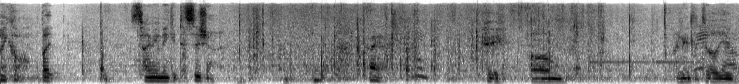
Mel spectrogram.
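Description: A man answers calmly close by.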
